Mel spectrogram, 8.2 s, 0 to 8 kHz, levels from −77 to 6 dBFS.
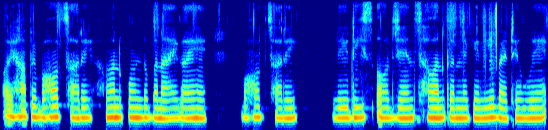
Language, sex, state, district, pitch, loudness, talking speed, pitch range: Hindi, female, Bihar, Supaul, 190 Hz, -21 LUFS, 155 wpm, 190-200 Hz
